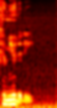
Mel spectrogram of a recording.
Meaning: 1. A group sharing common characteristics, such as the same language, law, religion, or tradition 2. A residential or religious collective; a commune
- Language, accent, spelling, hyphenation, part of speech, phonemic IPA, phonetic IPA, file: English, Canada, community, com‧mun‧i‧ty, noun, /k(ə)ˈmju.nə.ti/, [k(ə)ˈmju.nə.ɾi], En-ca-community.ogg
